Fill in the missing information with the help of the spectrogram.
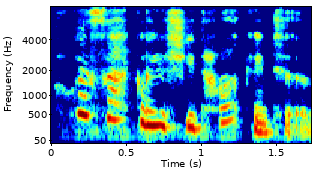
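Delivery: high, puzzled wondering aloud; incredulous. Retold or imitated. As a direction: ask it in baffled disbelief. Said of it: "and I was like".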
